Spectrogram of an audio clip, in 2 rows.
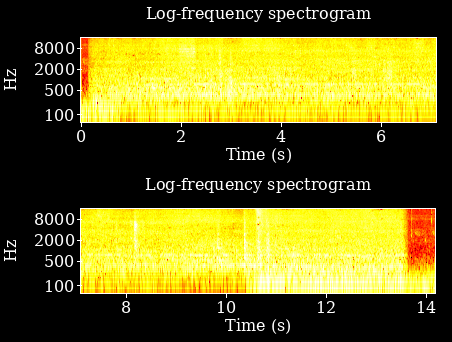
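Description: Sumitomo SH210 hydraulic excavator at work: its diesel engine running steadily with scraping and a few sharp clunks as it loads soil into a dump truck. The low engine rumble grows louder near the end.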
